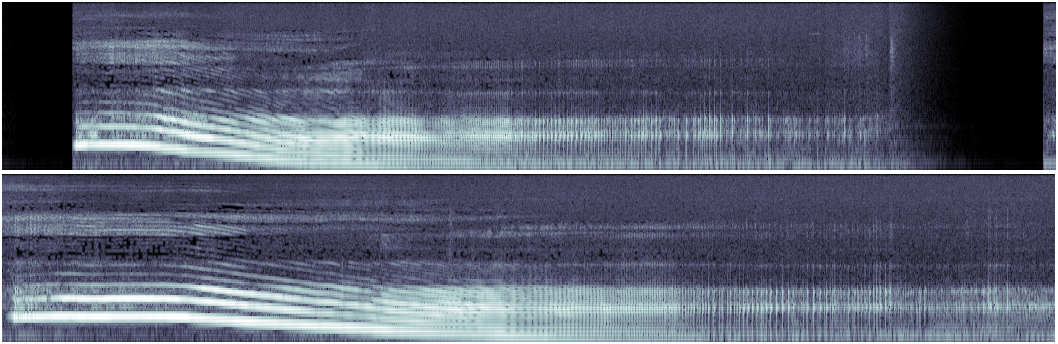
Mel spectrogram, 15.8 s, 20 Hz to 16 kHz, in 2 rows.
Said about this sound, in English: This is exercise 6. Begin as high as you can sing, slide down on a glissando, and end with a sound at the bottom of the glissando that is called a scrasp. Demonstration is like this.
